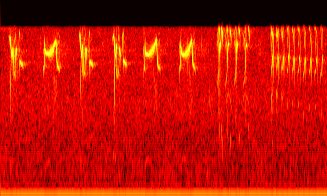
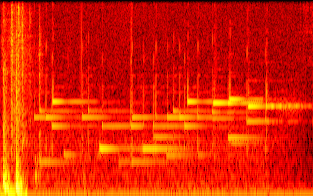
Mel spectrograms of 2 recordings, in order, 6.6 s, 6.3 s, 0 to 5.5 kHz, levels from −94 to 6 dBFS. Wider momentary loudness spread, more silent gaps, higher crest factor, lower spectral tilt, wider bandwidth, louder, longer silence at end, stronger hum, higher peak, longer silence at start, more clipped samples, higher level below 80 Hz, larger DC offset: second, 11 LU vs 15 LU; neither; second, 14 dB vs 22 dB; second, 7 dB/octave vs -6 dB/octave; second, 4 kHz vs 5.4 kHz; first, -16 LUFS vs -25 LUFS; about the same, 0.1 s vs 0 s; neither; about the same, -4 dBFS vs -4 dBFS; first, 0.15 s vs 0 s; neither; second, -68 dBFS vs -30 dBFS; first, 0.7% vs under 0.1%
